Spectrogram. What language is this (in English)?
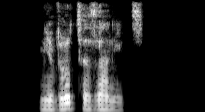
Polish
